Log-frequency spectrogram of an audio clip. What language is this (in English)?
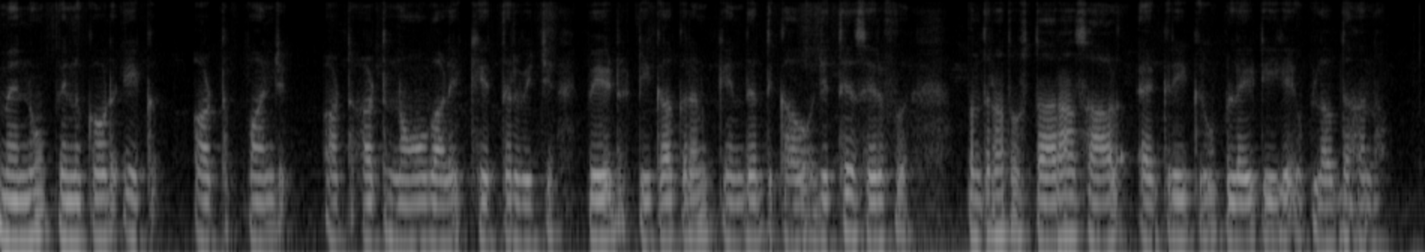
Punjabi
